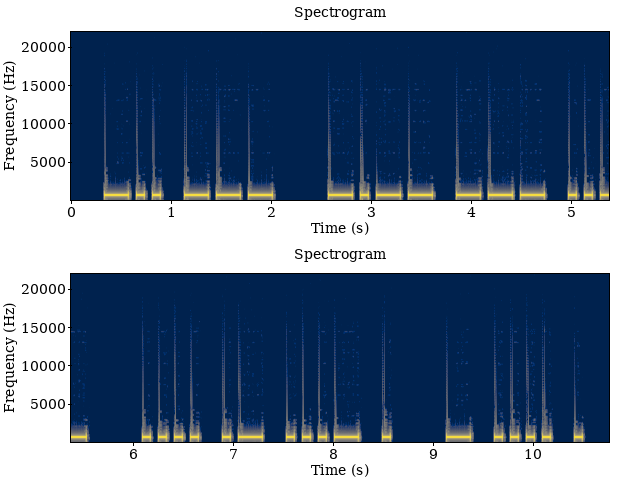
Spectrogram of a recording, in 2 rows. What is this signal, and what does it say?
Morse code, heard as a keyed tone, about 15 wpm, 700 Hz. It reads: DO YOU HAVE THE
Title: Sentences from Top 1000 Words - Review Part 5 - 15wpm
